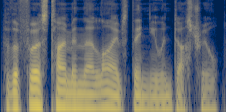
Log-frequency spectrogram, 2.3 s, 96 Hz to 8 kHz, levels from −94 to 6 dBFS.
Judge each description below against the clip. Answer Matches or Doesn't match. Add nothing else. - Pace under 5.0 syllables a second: Doesn't match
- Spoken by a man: Matches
